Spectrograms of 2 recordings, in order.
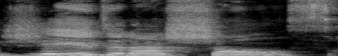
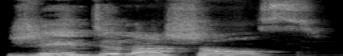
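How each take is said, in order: First: J'ai de la chance said slowly and clearly; slow model phrase. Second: J'ai de la chance said slowly again; slow repeat. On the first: Teacher slowly modelling a phrase for students. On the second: Teacher repeating after Répétez, slow and clear. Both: Shown as a demonstration. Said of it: "Répétez".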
